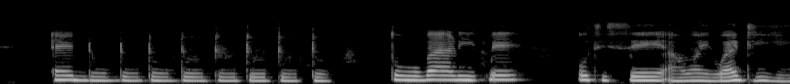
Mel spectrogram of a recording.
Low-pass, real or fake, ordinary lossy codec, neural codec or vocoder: 7.2 kHz; real; none; none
